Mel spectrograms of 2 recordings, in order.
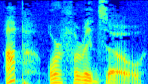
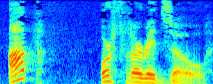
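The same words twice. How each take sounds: First: Aporphorizo again, softer, lower and slow; soft repeat of the Greek word. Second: Aporphorizo said slowly, each syllable spelled out: a-por-pho-ri-zo; careful Greek pronunciation. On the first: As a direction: echo aporphorizo quietly to let it sink in. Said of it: "Listen carefully". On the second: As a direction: sound out aporphorizo slowly for the class to hear. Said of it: "as I pronounce the word". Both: Shown as a demonstration.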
